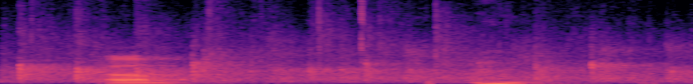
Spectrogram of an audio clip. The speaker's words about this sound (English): This is what I want you guys to do. First of all, give them a round of applause if you enjoy them.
